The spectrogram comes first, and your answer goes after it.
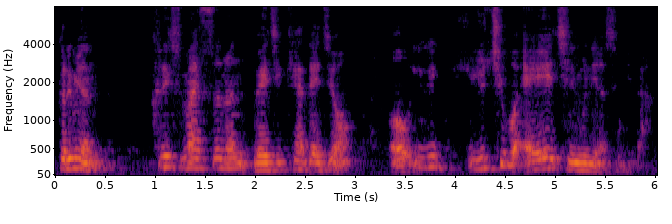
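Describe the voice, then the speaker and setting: A man's voice: a little high, a little slow, creaky, warm tone, distant mic. A male pastor giving a conversational sermon, explaining points by asking questions and quoting children. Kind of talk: Christmas sermon.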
